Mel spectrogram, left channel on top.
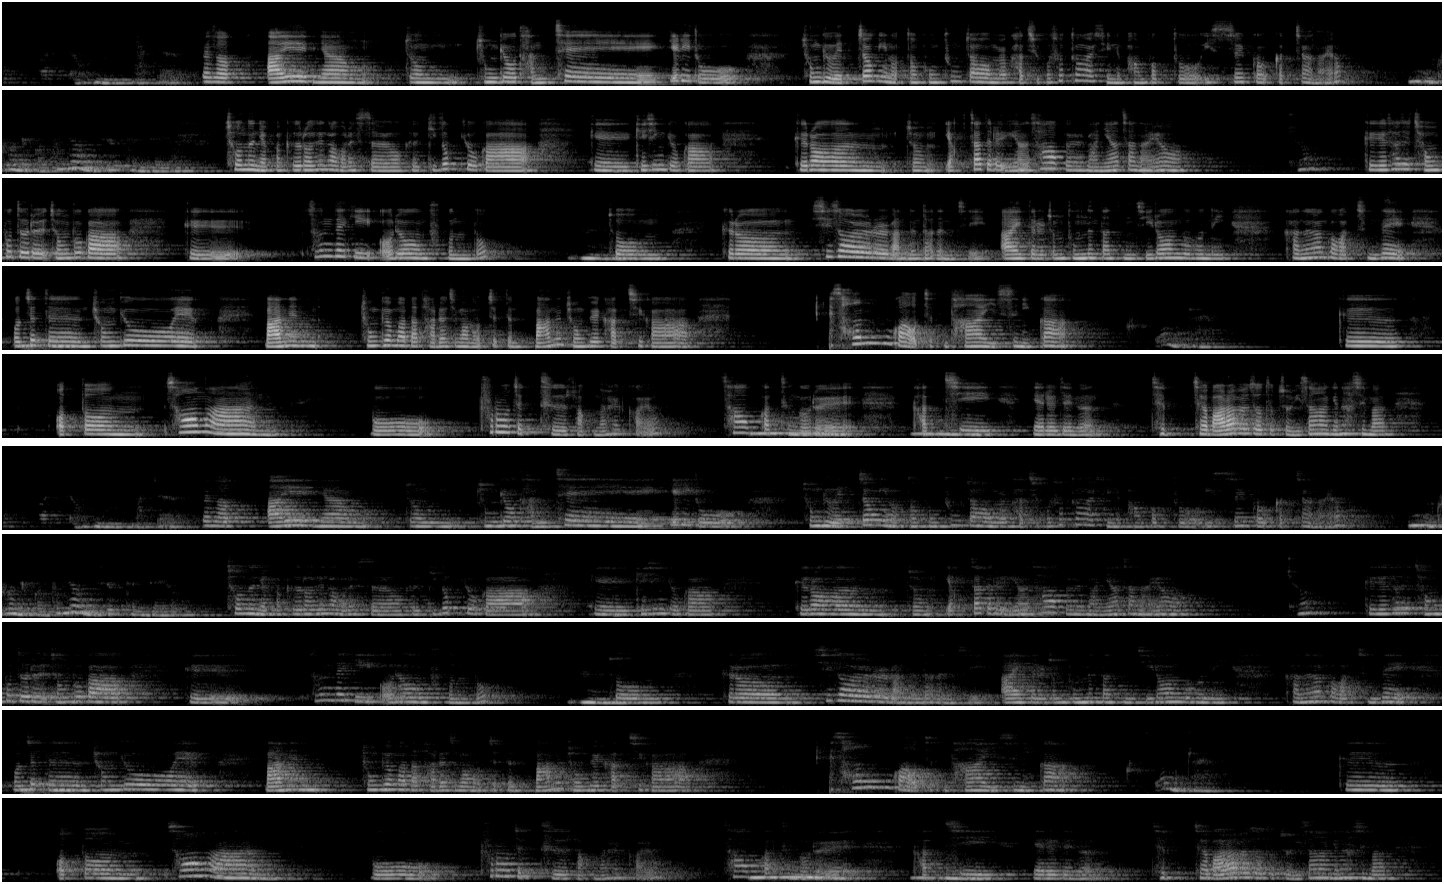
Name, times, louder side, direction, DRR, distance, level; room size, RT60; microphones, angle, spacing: voice 1, 0.7-1.7 14.1-16.3 27.3-27.5 34.6-35.0 43.3-44.0 54.7-55.3 65.1-66.1 66.7-67.4, right 1 dB, 75° right, 1 dB, 1.1 m, -33 dB
voice 2, 2.7-3.7 4.0-7.7 8.0-13.4 16.6-21.8 22.3-26.2 28.0-30.3 30.6-31.3 31.9-33.7 34.9-35.4 36.0-45.6 45.8-46.4 46.8-50.4 51.5-53.9 56.6-57.2 58.1-60.4 61.3-61.9 62.4-64.2 64.8-66.1 66.7-67.5 67.9-68.6 69.1-71.7, left 5 dB, 80° left, 12 dB, 0.4 m, -30 dB
7.8 x 4.4 x 3.0 m, 1.3 s
head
